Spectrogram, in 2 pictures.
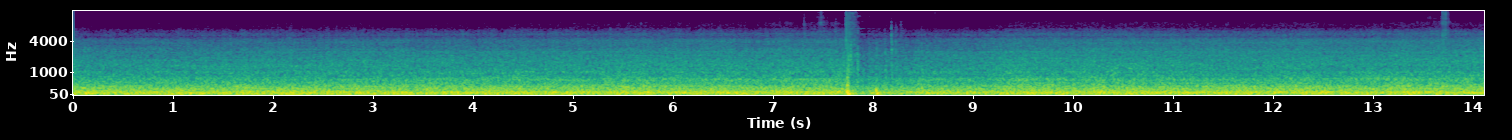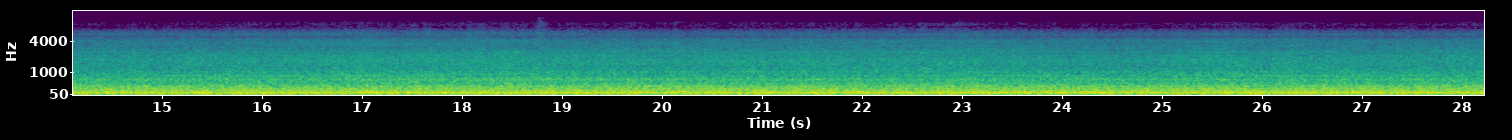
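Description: Cabin noise of a Boeing 777-200LR during takeoff and initial climb: its GE90 turbofans and the rushing air make a steady low rumble heard from a window seat over the wing. There is a single sharp thump about eight seconds in.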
